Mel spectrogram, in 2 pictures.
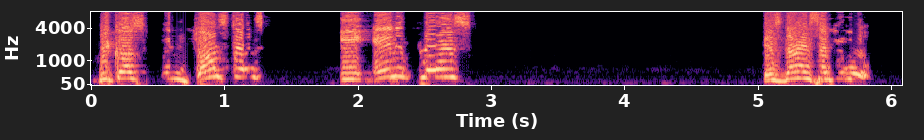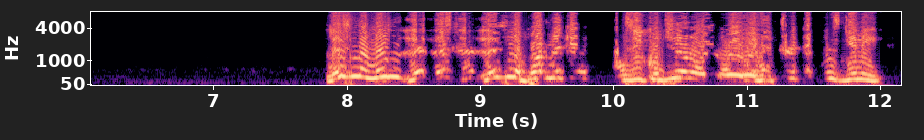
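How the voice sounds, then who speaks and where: In a radio studio, a Liberian man with a Liberian English accent hosts a talk show full of heated political commentary, repeating words as he searches for them. His very high-pitched, slightly bright voice has lively intonation, a moderate pace and frequent pauses, recorded dry with no echo on poor audio.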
